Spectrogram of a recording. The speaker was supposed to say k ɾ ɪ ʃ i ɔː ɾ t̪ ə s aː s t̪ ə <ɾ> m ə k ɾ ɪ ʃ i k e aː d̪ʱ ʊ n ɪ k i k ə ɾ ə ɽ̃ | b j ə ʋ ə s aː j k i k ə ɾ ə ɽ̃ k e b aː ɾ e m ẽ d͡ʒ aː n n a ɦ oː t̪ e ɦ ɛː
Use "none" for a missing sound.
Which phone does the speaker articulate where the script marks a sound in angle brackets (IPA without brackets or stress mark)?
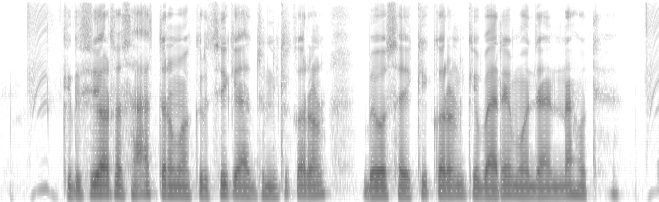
ɾ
